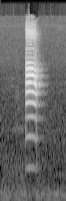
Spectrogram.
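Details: Bulbul giving a single loud, harsh, buzzy squawk lasting about a quarter second, steady in pitch and then fading, against a quiet background.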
